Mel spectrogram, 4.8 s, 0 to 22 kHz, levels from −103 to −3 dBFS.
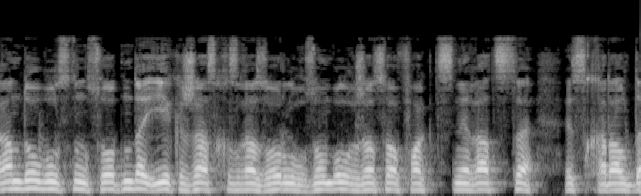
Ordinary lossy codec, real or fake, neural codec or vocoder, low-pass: none; real; none; 9.9 kHz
